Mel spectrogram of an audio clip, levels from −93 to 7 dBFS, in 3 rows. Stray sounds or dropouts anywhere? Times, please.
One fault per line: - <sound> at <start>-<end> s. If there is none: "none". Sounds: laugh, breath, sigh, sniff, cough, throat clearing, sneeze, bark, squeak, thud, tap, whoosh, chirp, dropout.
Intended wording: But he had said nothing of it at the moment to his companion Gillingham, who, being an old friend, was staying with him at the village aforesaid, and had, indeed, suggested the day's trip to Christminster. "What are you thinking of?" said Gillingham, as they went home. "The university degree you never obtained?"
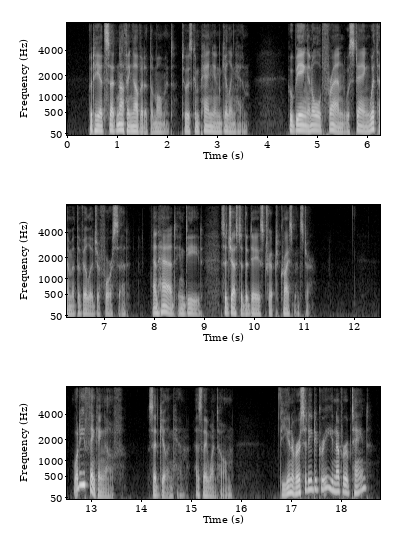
none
